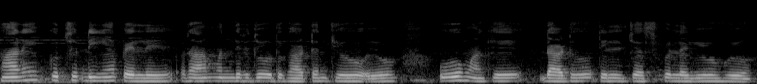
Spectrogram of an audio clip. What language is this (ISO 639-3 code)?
snd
